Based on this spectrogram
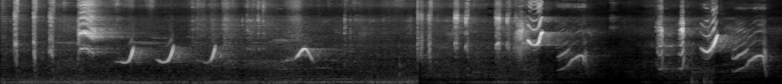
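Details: Indian ringneck parakeet giving a run of short rising-then-falling squeaky notes, then sharper upswept shrieks after a brief pause, with a low steady hum beneath the first half.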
